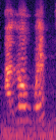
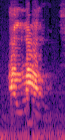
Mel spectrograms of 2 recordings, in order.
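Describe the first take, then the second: First: The ending is said as an extra syllable. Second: The ending joins the last syllable, no extra one. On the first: The speaker calls it wrong. "Please, not" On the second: The speaker calls it right.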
